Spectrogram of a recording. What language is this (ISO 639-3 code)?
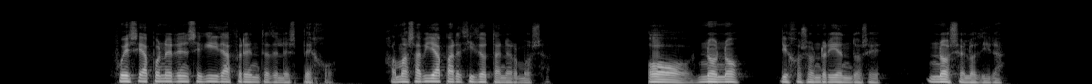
spa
